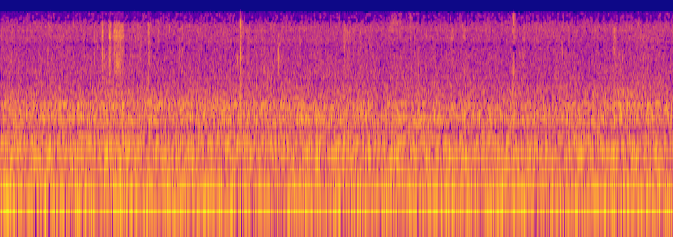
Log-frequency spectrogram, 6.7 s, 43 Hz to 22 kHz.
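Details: Honey bees in their hive during a 15°F winter afternoon, January 16, 2024, at the Ohio State University Wooster campus, miked through the inner-cover hole beside a sugar brick: constant low murmuring buzz with slight soft ticks above it.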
